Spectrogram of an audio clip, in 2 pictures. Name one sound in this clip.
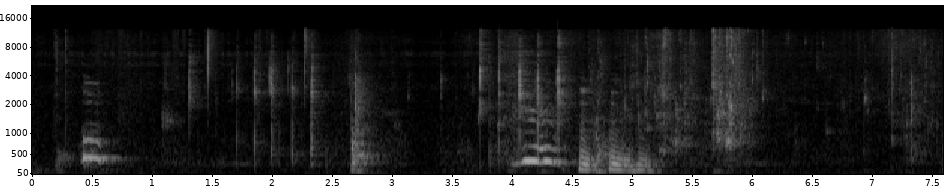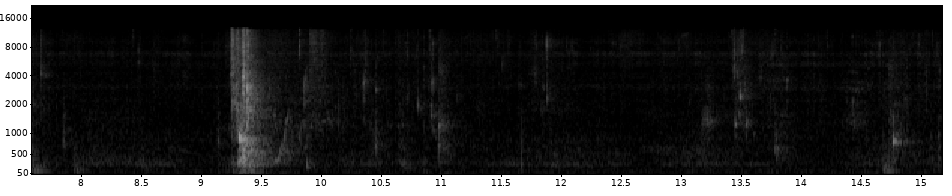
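Bath water splashes and sloshes.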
